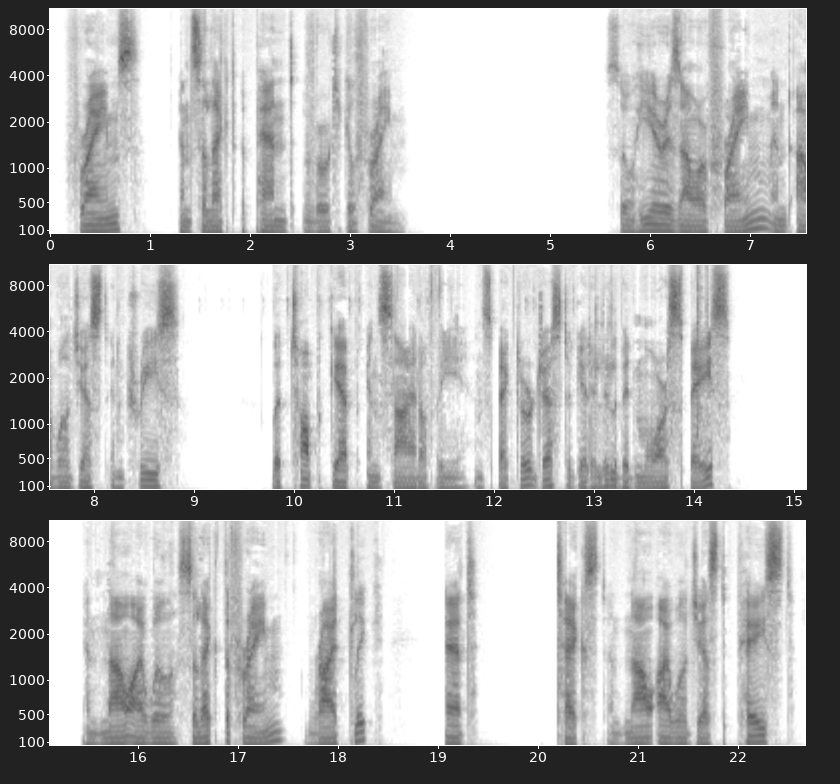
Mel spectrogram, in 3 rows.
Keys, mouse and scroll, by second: 5.8 click, 6.0 click, 9.1 click, 9.3 click, 9.6 click, 9.8 click, 10.4 click, 10.7 click, 11.0 click, 11.3 click, 12.4 click, 12.8 click, 13.9 Return, 14.8 click, 16.3 click, 17.6 right click, 20.3 click.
